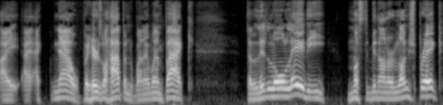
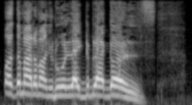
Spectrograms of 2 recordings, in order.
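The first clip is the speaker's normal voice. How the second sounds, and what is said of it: Put-on Jamaican accent. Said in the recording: “That's my best Jamaican accent.”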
